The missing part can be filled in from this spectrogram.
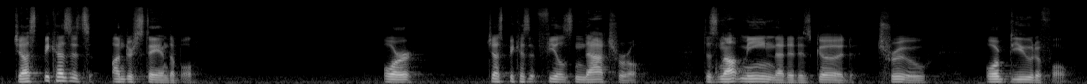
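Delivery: slow, measured, word by word. Repeating a tough lesson for listeners: slower, deliberate delivery. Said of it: "say it again a little more slowly".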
